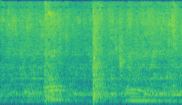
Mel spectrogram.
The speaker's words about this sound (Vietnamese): Mình phải chà, chà lên đấy. Đó, chà lên, chà cho nước nó dính. Rồi tới tay phải, tay trái. Tay phải rồi, ba lần.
